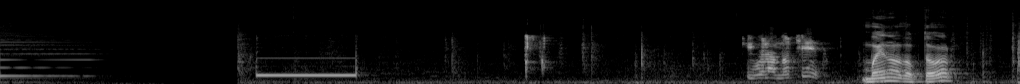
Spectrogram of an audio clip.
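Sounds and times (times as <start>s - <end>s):
telephone line tone as a call is placed to a doctor: 2.6s - 3.7s
speech: 7.8s - 9.7s.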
